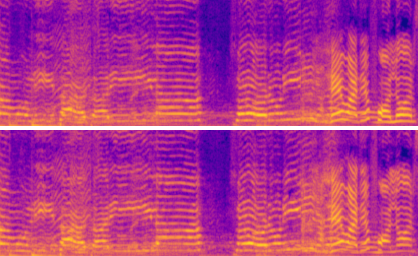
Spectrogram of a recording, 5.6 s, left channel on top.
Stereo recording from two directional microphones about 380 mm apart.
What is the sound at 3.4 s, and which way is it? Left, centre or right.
Music, left.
